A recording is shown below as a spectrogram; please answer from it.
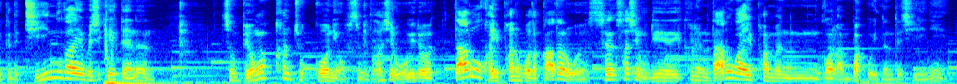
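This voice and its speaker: A man's voice: medium pitch, mellow. A man hosting an informal live announcement for a gaming community, reading notes and explaining them in a conversational way while thinking aloud. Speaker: gaming clan leader hosting announcement broadcast.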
